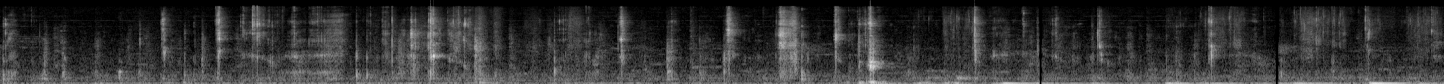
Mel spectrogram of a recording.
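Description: Close-miked eating: biting and chewing with many short, wet mouth smacks and crunches, from a person eating curry, fish and rice by hand.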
